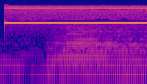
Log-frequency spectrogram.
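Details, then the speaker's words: Simulated tinnitus: a steady, piercing high-pitched ringing tone over faint music. "este ruido se le llama tinnitus y mira puede tener demasiadas causas pero hay una que es más importante"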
